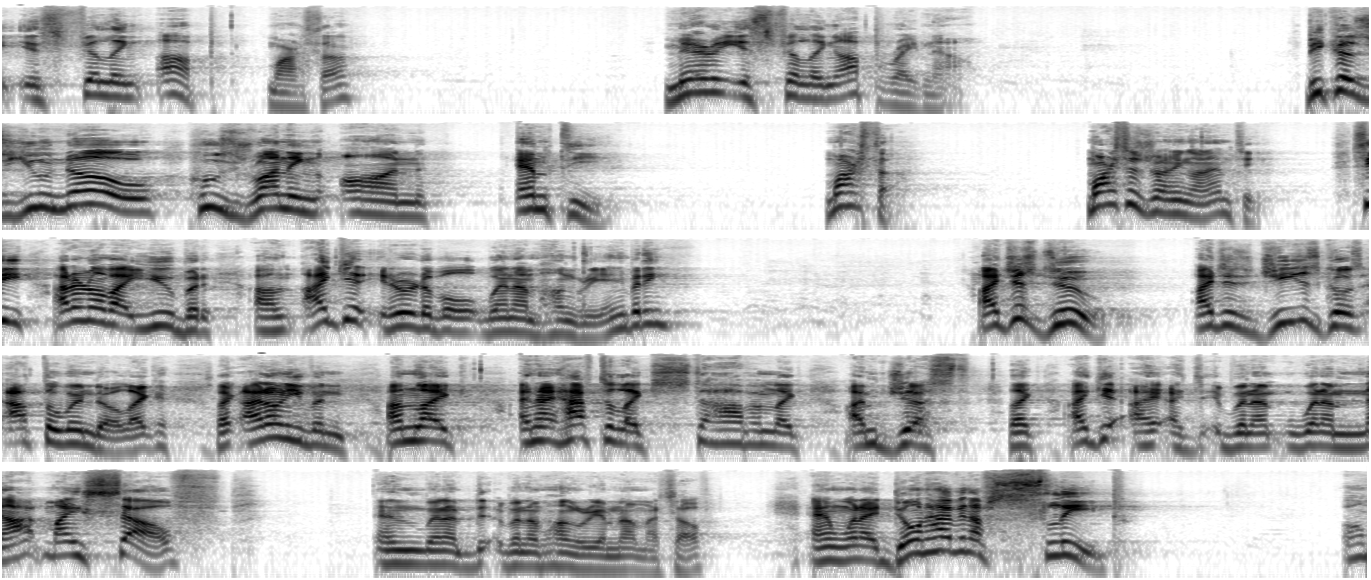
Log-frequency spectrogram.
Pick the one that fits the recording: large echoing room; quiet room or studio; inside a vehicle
large echoing room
